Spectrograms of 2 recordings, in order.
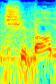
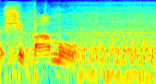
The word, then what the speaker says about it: Xibamu: Interestingly, in Shangaan, XI is pronounced she. So Shibam is spelled XIBAMU. Kind of don't really pronounce the U at the end. Or at least you shouldn't if you're speaking proper Shangaan. But a lot of people go Shibamu. But it's more a silent U at the end.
